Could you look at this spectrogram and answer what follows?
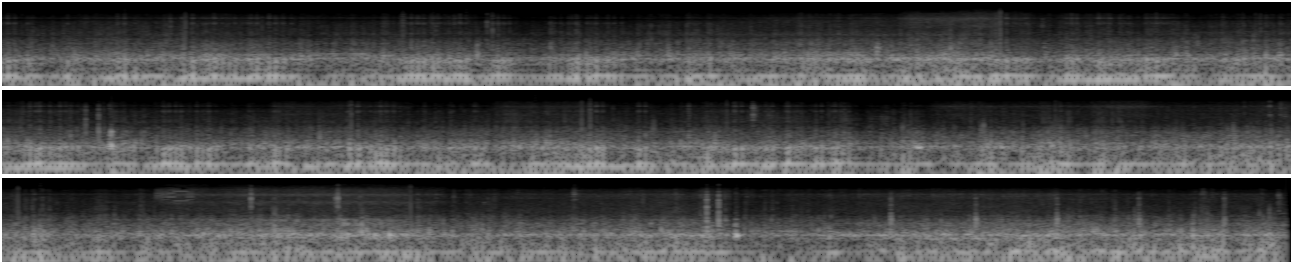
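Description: Wind buffeting the microphone of a camera on a moving road bike, a steady low rumble, mixed with the tyres rolling on the path and a few light ticks.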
